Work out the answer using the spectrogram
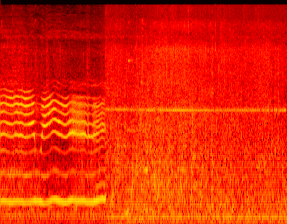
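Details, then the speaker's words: Sailboat engine, motoring back to the marina after it had conked out: a shrill, wavering high screech over the motor that cuts out after about a second. The engine alarm is sounding; cause unknown. "Oh, if you can hear that horrible screeching, it's the engine alarm. I don't know if you can hear it, but it's just going..."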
